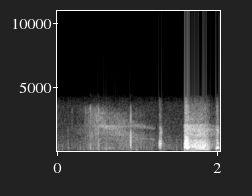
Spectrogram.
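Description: A raspy breath leads into a few close coughs: a short hack, then a loud, harsh cough, followed by one last quick cough. No one speaks.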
